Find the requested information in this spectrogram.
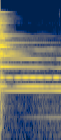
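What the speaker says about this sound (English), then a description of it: "So we're gonna ring the bell for now" A single bell struck once near a garage workshop, a bright clang that rings out into a steady, clear sustained tone for the rest of the moment, close and alone.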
